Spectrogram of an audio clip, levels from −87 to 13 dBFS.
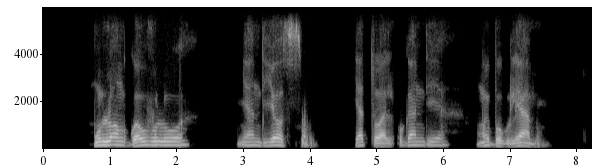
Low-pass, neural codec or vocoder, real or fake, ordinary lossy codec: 5.4 kHz; vocoder, 44.1 kHz, 128 mel bands every 512 samples, BigVGAN v2; fake; Opus, 24 kbps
